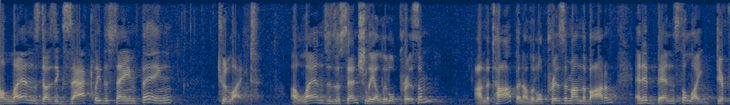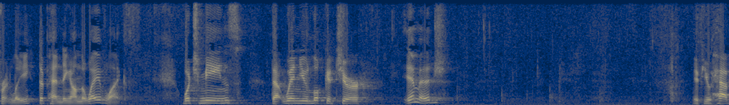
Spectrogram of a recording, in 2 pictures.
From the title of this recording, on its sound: Live Class Lecture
